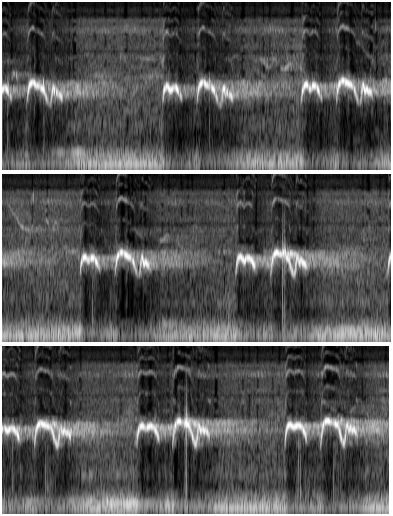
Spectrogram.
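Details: Common Hawk-Cuckoo song: a shrill, whistled three-note 'brain-fever' phrase repeated roughly every second and a half, over a low traffic-like rumble.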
